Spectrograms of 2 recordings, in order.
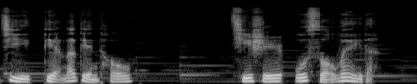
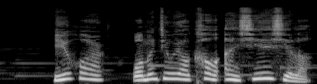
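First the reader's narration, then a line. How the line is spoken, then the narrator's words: Shouting. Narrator (Chinese): 老少公喊道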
